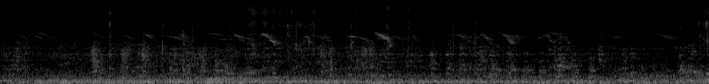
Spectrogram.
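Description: Birds chirping: many short, quick, falling chirps repeated throughout, over a steady low rumble.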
